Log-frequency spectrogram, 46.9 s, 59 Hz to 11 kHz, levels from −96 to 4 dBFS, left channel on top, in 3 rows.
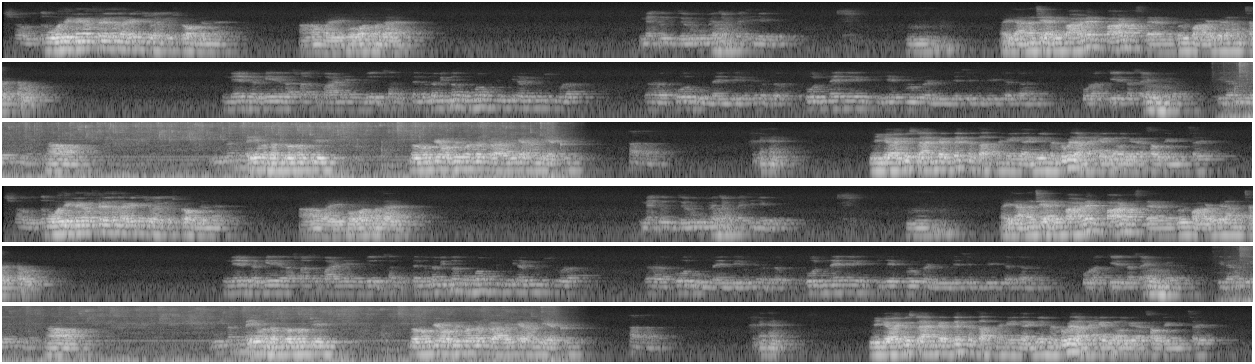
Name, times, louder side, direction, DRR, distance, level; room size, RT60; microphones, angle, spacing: voice 1, 0.0-2.4 7.9-9.8 10.4-10.6 18.4-22.8 23.7-28.7 29.1-30.4 30.8-31.9 33.8-35.0 35.7-35.9 39.1-39.5 44.9-45.5, left 1 dB, 40° left, -9 dB, 1.1 m, -33 dB
voice 2, 0.5-2.8 3.7-5.0 8.9-9.0 11.3-11.8 12.5-16.0 29.9-30.2 31.8-32.3 34.3-35.3 36.3-38.4 40.7-41.0 42.1-46.3, equal, 50° right, -8 dB, 0.8 m, -19 dB
sound 1, 30.7-38.6, left 4 dB, 90° left, 0.4 m, -31 dB
2.3 x 2.2 x 3.1 m, 0.88 s
head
